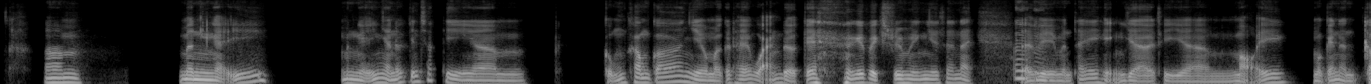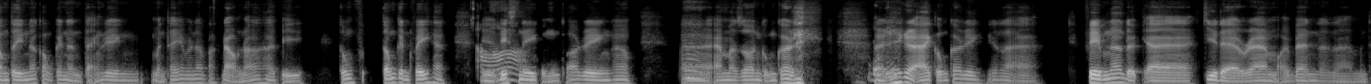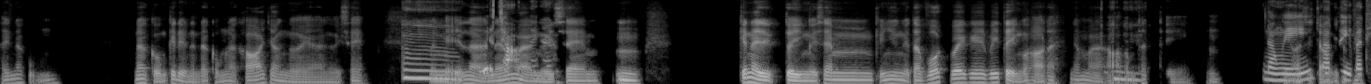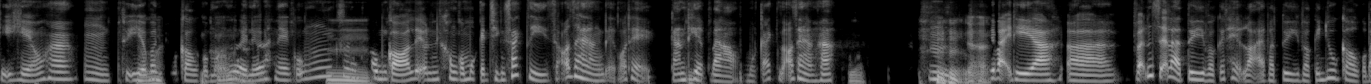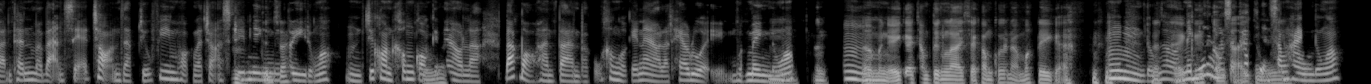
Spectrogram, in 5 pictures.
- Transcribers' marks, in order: tapping; laughing while speaking: "cái"; in English: "streaming"; laughing while speaking: "riêng"; in English: "vote"; other background noise; laugh; in English: "streaming"; laugh
- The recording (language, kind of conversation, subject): Vietnamese, podcast, Bạn nghĩ tương lai của rạp chiếu phim sẽ ra sao khi xem phim trực tuyến ngày càng phổ biến?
